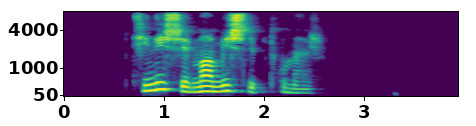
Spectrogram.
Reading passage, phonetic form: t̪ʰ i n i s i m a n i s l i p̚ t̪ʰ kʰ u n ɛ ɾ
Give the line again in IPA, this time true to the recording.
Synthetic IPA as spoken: t̪ʰ i n i ʃ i m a m i ʃ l i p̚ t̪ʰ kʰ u m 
